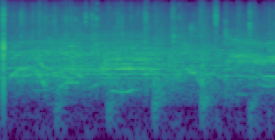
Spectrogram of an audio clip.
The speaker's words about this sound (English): That, yeah, you can applaud that. That's awesome.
